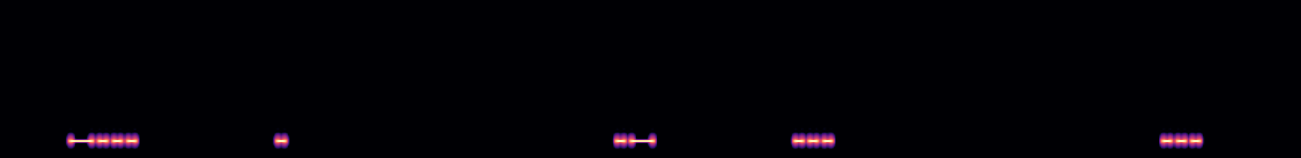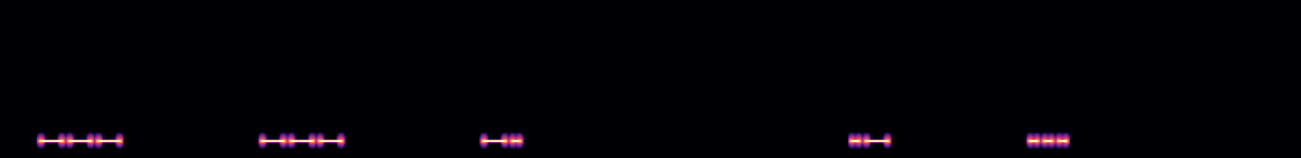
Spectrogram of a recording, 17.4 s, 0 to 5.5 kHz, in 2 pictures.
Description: Morse code, heard as a keyed tone, about 25 wpm, spaced as for 8 wpm, 600 Hz. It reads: BE AS SOON AS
